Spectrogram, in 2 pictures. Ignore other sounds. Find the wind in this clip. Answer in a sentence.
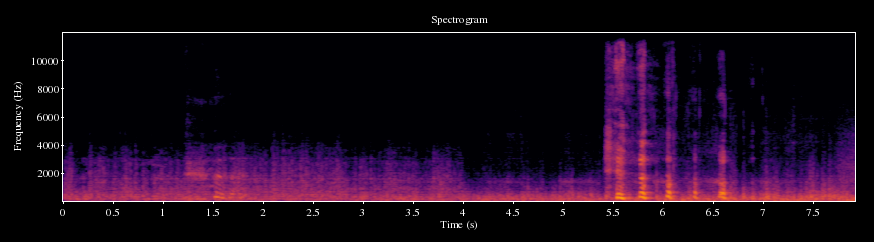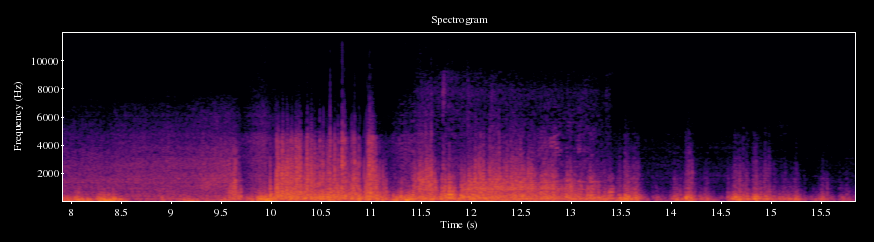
You can hear the wind from 0.0 to 15.7 s.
